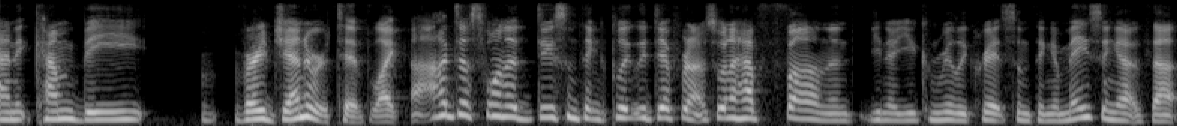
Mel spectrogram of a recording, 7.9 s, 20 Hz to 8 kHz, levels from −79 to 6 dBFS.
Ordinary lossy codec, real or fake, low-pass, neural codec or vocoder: MP3, 64 kbps; real; 7.2 kHz; none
